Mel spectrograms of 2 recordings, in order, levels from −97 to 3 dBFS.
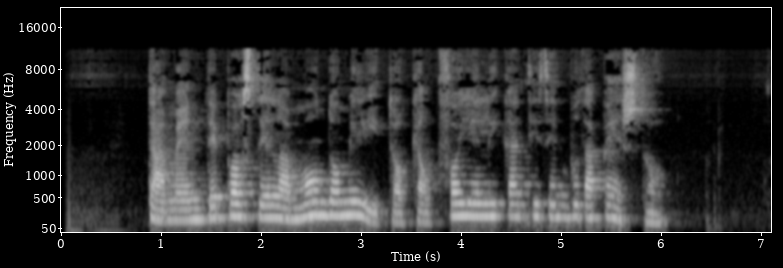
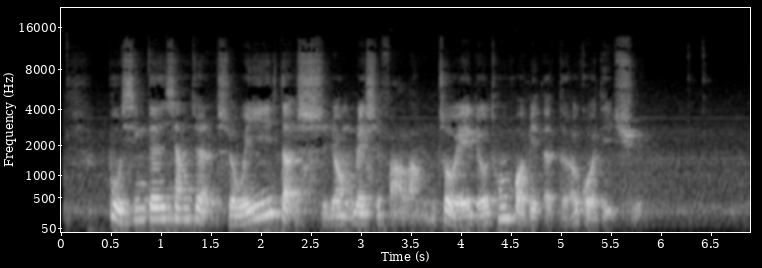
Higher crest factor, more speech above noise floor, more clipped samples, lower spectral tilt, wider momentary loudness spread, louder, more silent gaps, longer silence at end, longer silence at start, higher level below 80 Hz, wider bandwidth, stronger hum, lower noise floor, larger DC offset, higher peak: about the same, 22 dB vs 20 dB; first, 44 dB vs 31 dB; neither; second, -4 dB/octave vs -5.5 dB/octave; about the same, 11 LU vs 9 LU; second, -25 LUFS vs -21 LUFS; neither; about the same, 1.05 s vs 1.1 s; first, 0.9 s vs 0.3 s; about the same, -64 dBFS vs -62 dBFS; about the same, 11.5 kHz vs 11 kHz; neither; first, -69 dBFS vs -51 dBFS; neither; about the same, -4 dBFS vs -2 dBFS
